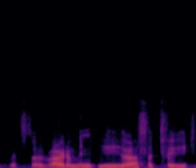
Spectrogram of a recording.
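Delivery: slow, held-back speech through clenched teeth. Retelling own past words about the vape cause: imitating saying it through gritted teeth. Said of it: "gritting my teeth and saying".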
